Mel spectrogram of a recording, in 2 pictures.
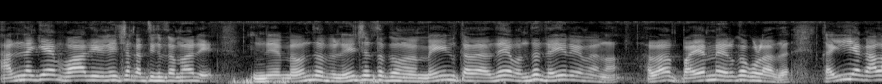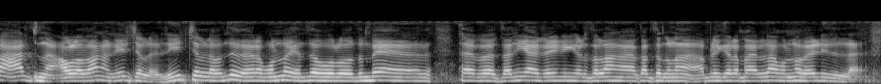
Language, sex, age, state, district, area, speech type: Tamil, male, 60+, Tamil Nadu, Tiruchirappalli, rural, spontaneous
